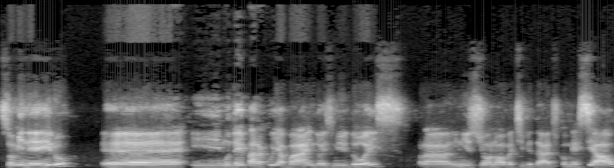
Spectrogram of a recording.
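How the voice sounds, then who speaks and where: The speech is very slow, with hardly any pauses. Intonation stays fairly even. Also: man, fairly high pitch for a man. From Minas Gerais, Brazil. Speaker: retired runner and miles investor. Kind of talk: interview.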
